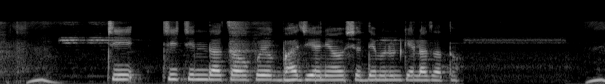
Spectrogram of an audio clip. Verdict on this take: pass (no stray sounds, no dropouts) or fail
pass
